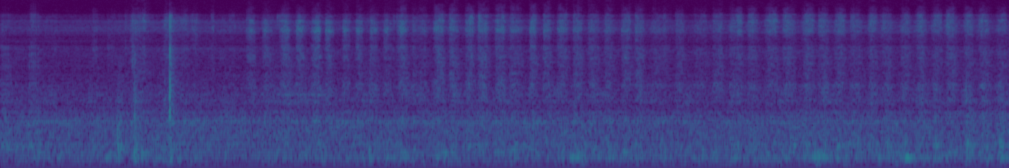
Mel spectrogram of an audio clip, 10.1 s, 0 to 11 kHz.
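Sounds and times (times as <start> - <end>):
crayon rubbing on paper: 2.4 - 10.0.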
